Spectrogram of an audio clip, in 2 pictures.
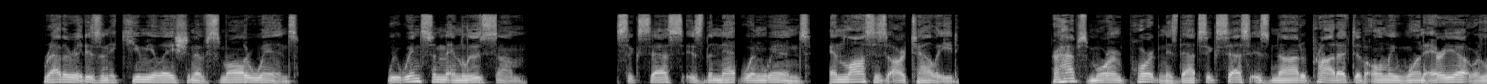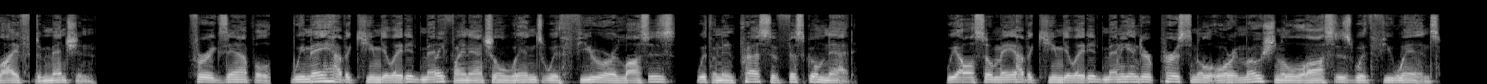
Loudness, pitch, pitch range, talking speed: -17 LUFS, 100 Hz, 95-110 Hz, 145 wpm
